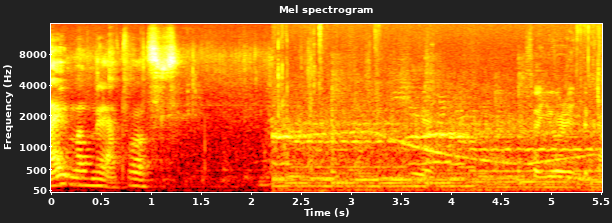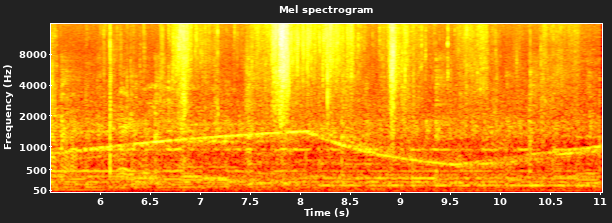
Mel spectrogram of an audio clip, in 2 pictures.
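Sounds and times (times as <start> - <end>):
siren wailing: 2.2 - 11.0
steady low tones: 2.3 - 11.0.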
